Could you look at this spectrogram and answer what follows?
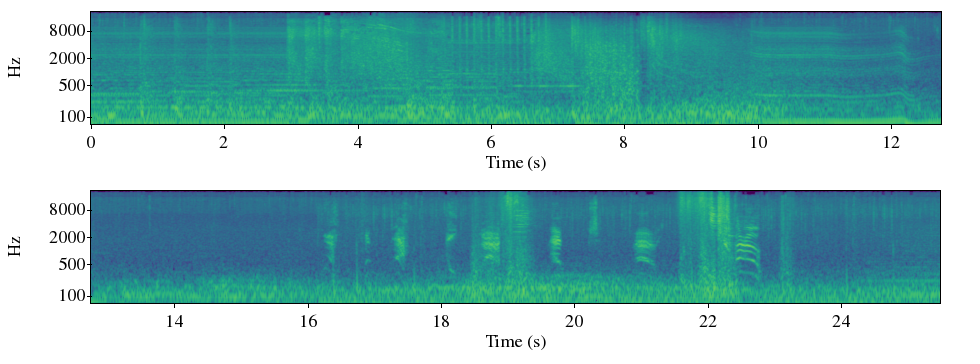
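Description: Explosives detonate in a Batman game, heavy rumbling booms and a roaring blast through the first half, then a quieter stretch with scattered sharp bursts and crashes, and music runs underneath.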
